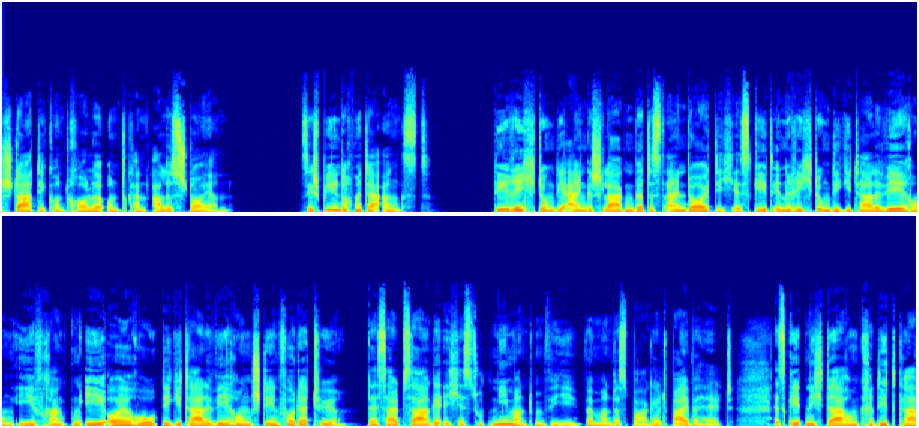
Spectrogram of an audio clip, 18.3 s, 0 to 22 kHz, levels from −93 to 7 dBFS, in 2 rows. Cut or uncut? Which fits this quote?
uncut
